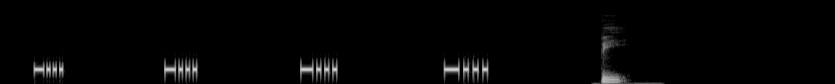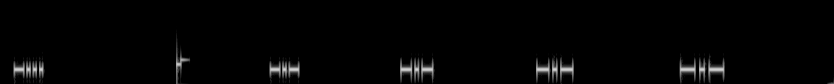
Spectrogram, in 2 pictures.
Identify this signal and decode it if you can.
Morse code, heard as a keyed tone, about 33 wpm, spaced as for 8 wpm, 700 Hz. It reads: BBBB B KKKK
